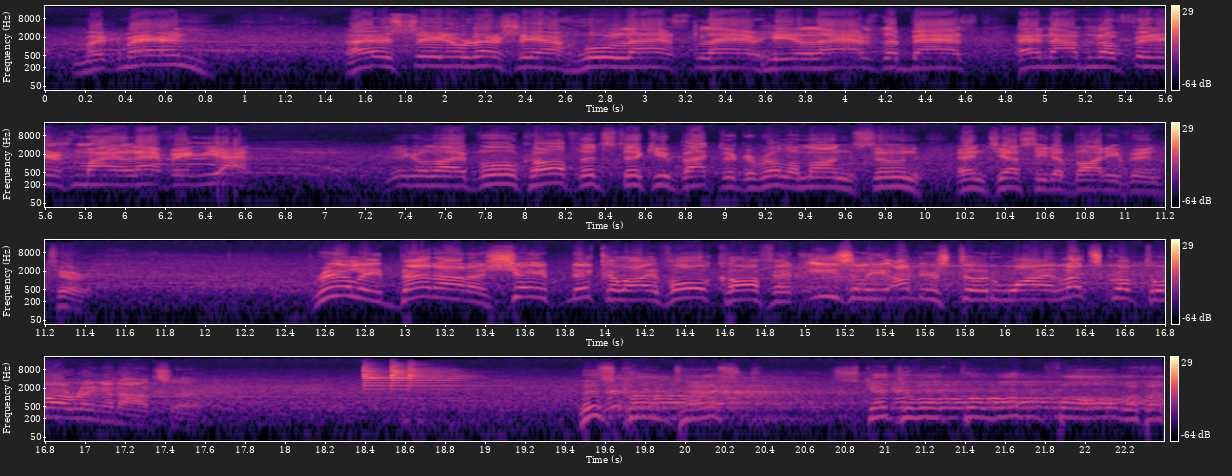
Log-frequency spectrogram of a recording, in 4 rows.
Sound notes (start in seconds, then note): 18.4 bell rings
